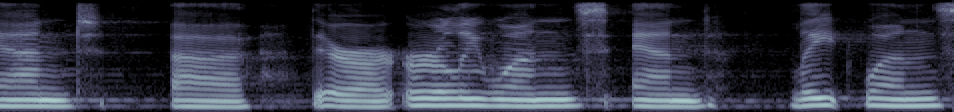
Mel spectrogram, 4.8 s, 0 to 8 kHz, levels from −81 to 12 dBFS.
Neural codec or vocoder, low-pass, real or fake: none; 7.2 kHz; real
